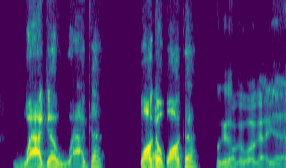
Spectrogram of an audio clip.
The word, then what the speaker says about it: Wagga Wagga: Obviously the band started in, I apologize if I'm pronouncing this wrong. Wagga Wagga?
